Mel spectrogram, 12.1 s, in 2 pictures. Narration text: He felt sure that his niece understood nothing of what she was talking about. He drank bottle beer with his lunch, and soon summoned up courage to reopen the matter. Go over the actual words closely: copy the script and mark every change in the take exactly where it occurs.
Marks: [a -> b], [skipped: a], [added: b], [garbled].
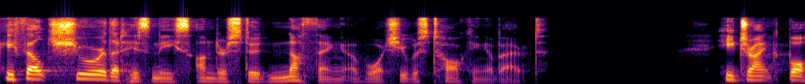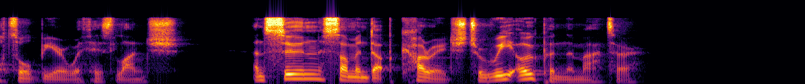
He felt sure that his niece understood nothing of what she was talking about. He drank bottle beer with his lunch, and soon summoned up courage to reopen the matter.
